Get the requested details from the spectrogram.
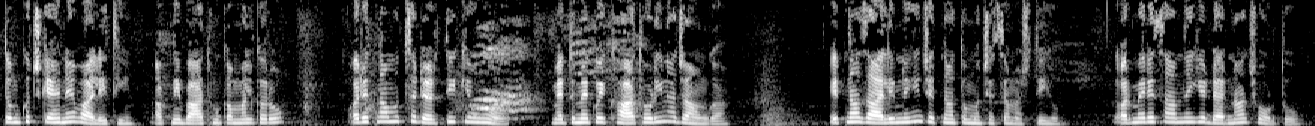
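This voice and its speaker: A woman's voice: fairly high pitch, expressive, mellow, slight background noise, close to an everyday voice. A woman voicing a domineering young male village landlord in a novel reading, commanding and teasing.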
